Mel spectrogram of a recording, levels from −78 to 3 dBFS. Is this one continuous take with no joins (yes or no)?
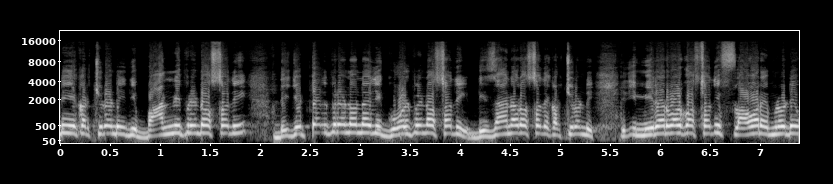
yes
